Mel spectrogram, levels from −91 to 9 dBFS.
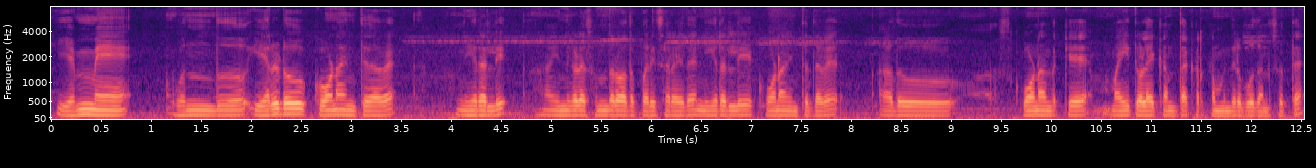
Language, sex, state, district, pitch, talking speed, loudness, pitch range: Kannada, male, Karnataka, Shimoga, 120 Hz, 90 wpm, -17 LUFS, 120-125 Hz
